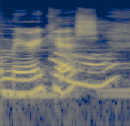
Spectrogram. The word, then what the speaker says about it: MerryKish: Well, I am on most major social channels, Twitter, Instagram, Blue Sky, under my name, but it's spelled MERRYKISH. So Mary Kish.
